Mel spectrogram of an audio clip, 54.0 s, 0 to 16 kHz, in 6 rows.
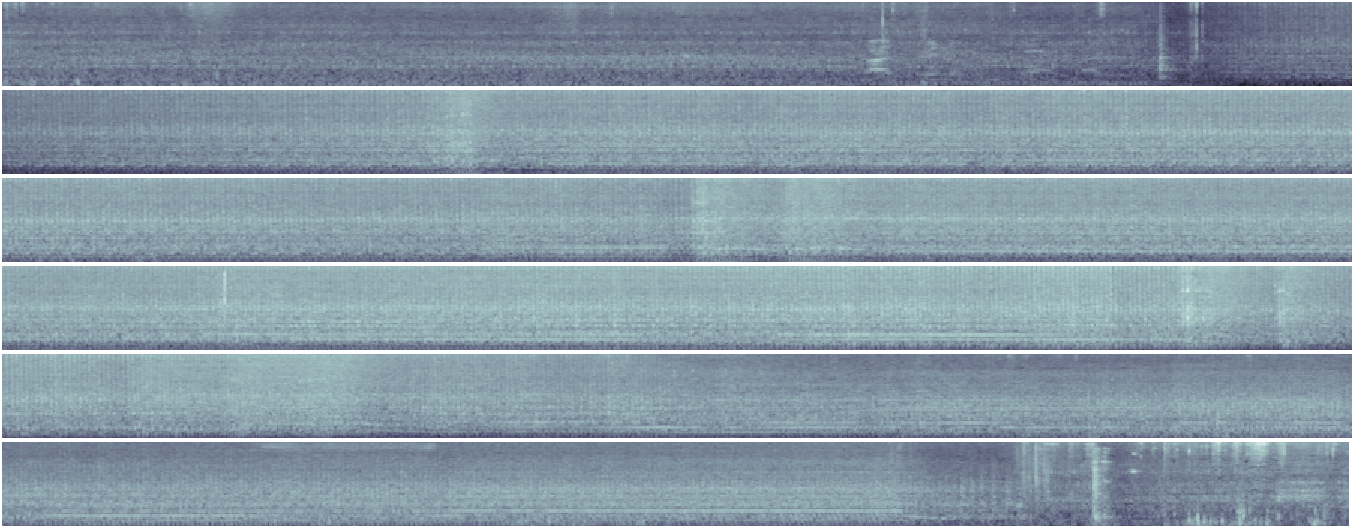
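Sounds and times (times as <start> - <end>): diesel engine idling: 0.0 - 53.9
engine knocks: 51.1 - 53.9.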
